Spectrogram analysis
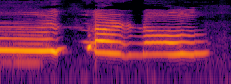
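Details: A young child cries in sustained, high-pitched wails with a brief catch between them, upset while asking for a black phone.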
